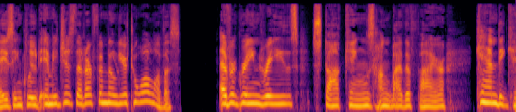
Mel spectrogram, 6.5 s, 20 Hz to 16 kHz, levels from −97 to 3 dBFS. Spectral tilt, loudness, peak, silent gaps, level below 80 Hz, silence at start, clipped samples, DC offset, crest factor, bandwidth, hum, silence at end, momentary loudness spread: -4.5 dB/octave; -19 LUFS; -2 dBFS; 2.27-2.53 s, 2.61-2.69 s; -62 dBFS; 0 s; under 0.1%; under 0.1%; 18 dB; 14.5 kHz; none; 0 s; 8 LU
